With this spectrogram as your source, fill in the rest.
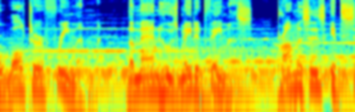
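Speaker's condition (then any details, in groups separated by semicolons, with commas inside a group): No condition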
